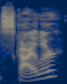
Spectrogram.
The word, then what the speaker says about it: Schuyler: so people can see I would say it's like school year julier Schuler but I'm like but we're all like no it's Skyler we live here and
